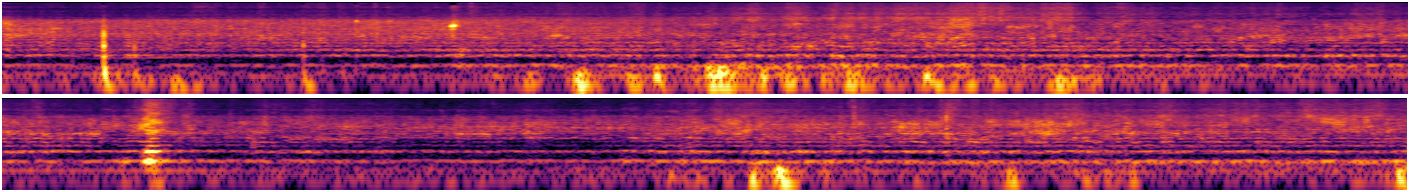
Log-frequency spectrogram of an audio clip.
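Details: Many honey bees feeding in the open on a December day, on honey and comb set out in a tote. A continuous low hum with harmonic layers, interrupted by scattered knocks and taps.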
